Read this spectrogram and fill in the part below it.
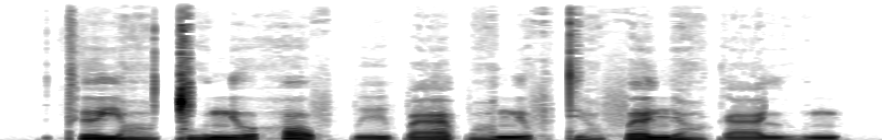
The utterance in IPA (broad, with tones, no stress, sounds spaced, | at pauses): tʰ ɪ˥ j ɑ̤˥˩ ǀ ṳ˧ nʲ ʊ˥˩ h ɔ˥˩ f p i˩˥ p æ˩˥ p ɑ̤˧ nʲ ʊ˥ f tʲ ɑ̤˩ f ɛ˥ nʲ ɑ̤˥˩ k æ˩ lʲ ṳ˩ nʲ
